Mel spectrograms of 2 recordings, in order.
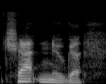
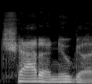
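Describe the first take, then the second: First: The second 'a' syllable is dropped or reduced. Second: The second 'a' syllable is clearly pronounced. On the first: This is how outsiders say it. The speaker calls it wrong. "and not" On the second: This is how local people say it. The speaker calls it right. "people in Chattanooga call it Chattanooga"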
